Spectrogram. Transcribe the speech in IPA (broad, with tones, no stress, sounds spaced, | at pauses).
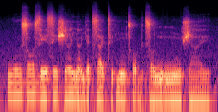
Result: w o˦ ʊ̯ z ɔ˦ z e˨ s e˦ ʃ ã˦ j ã˦˨ j ɛ˦ ʔ sʰ a̰˦˨ ɪ̯ tʰ ɪ˦ ʔ j ũ˨ tʰ ɔ̰˦˨ b ɪ˦ ʔ z ɔ˨ ɲ ũ˦˨ ɲ ũ˨ ʃ a˦ ɪ̯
